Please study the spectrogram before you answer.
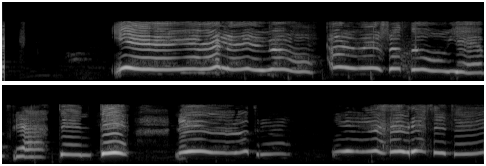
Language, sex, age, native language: Icelandic, male, 11, Icelandic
